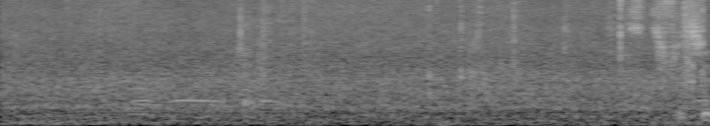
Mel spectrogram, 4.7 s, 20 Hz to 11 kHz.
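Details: Continuous buzzing of many honey bees at a hive inspected at the end of summer, on 22 September. A brief whining tone stands out over the drone, and clicks and knocks come near the end.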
